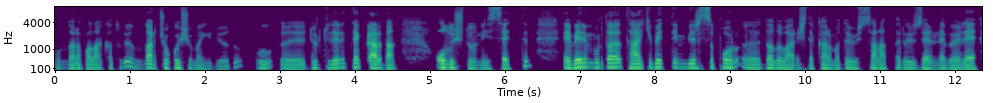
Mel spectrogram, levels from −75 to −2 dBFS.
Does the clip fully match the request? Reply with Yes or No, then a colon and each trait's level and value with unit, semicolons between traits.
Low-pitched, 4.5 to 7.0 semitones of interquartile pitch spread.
No: low, 120 Hz; average, 3.7 semitones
